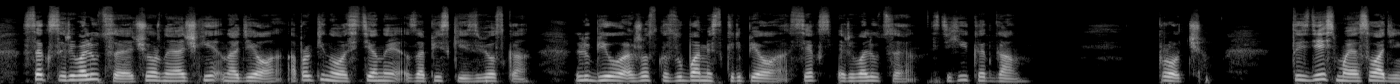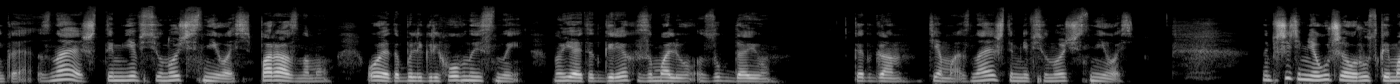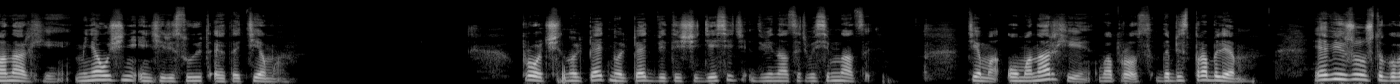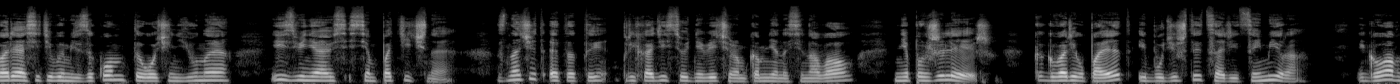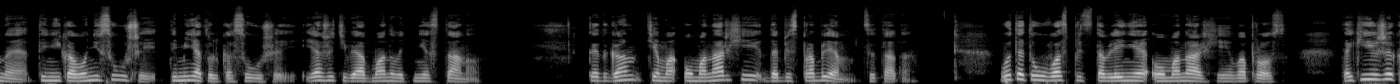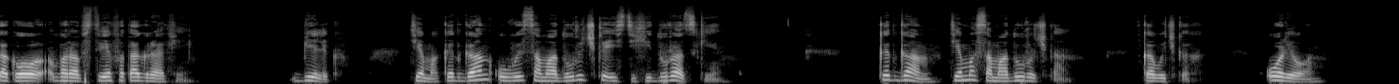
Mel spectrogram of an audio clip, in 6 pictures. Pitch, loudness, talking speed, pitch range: 170 Hz, -23 LUFS, 110 wpm, 155-190 Hz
